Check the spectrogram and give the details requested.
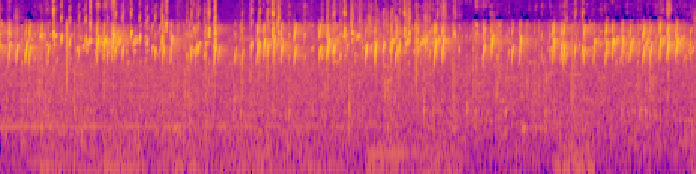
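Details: European goldfinch calling, a steady, busy stream of bright, high chirps and short twitters running through the whole stretch with barely a pause, the notes clustered high and sometimes overlapping.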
